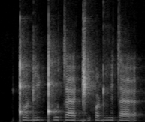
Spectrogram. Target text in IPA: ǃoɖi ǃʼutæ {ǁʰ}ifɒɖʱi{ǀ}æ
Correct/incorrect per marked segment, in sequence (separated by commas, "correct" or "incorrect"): incorrect, incorrect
